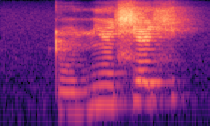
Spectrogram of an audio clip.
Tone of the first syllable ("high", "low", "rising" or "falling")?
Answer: low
